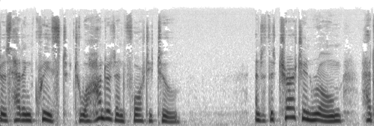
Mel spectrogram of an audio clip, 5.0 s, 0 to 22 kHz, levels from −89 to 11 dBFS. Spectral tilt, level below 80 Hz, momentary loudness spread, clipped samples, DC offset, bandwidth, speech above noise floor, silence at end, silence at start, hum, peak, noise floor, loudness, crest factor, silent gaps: -6 dB/octave; -54 dBFS; 9 LU; under 0.1%; under 0.1%; 14.5 kHz; 38 dB; 0.05 s; 0 s; none; 0 dBFS; -50 dBFS; -13 LUFS; 12 dB; none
